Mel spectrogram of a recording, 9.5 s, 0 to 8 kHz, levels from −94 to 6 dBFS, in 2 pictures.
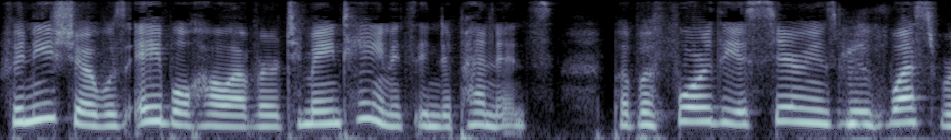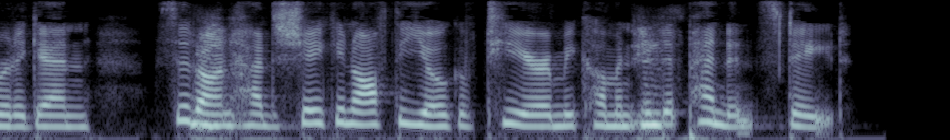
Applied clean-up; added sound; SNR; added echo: neural mask model Resemble Enhance denoiser.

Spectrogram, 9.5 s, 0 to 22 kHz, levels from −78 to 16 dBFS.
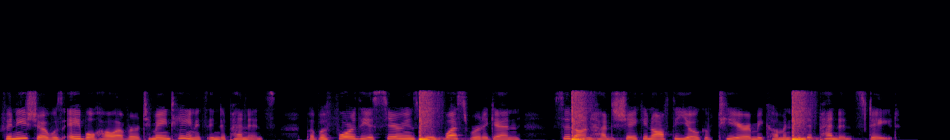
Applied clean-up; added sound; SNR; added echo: none; Snare drum; -4 dB; none.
